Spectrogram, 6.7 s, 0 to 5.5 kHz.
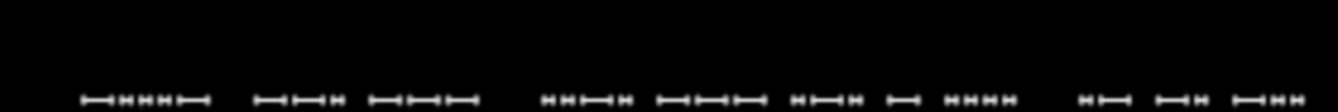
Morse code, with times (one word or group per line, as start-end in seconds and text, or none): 0.4-1.1 <BT>
1.3-2.4 GO
2.7-5.1 FORTH
5.4-6.5 AND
